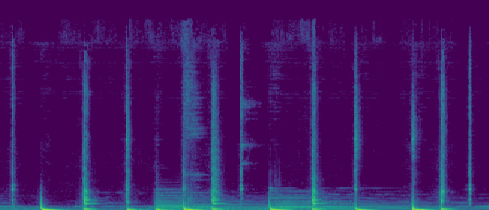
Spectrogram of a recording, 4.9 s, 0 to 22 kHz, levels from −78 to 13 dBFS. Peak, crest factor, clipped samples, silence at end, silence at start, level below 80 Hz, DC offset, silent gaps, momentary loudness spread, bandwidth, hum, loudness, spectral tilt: 0 dBFS; 14 dB; under 0.1%; 0.35 s; 0.1 s; -16 dBFS; under 0.1%; none; 8 LU; 18 kHz; none; -15 LUFS; -6.5 dB/octave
